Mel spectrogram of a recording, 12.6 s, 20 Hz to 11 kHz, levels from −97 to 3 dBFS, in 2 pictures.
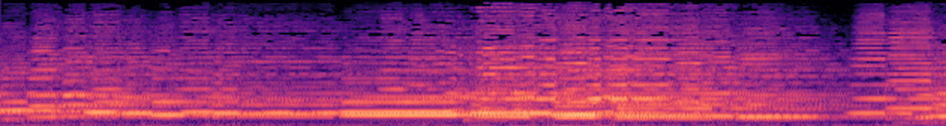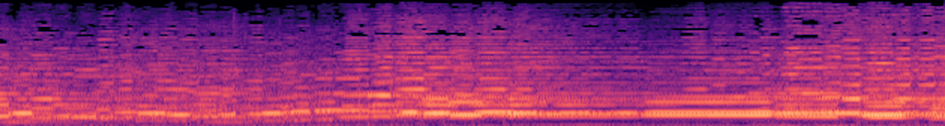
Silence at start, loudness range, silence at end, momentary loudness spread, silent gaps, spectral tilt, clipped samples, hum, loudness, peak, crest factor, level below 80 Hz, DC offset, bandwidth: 0 s; 6 LU; 0 s; 10 LU; none; -4.5 dB/octave; under 0.1%; none; -21 LUFS; -6 dBFS; 14 dB; -54 dBFS; under 0.1%; 10.5 kHz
